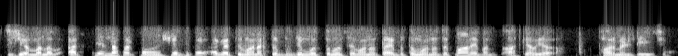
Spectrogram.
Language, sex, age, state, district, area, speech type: Kashmiri, male, 45-60, Jammu and Kashmir, Budgam, urban, conversation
